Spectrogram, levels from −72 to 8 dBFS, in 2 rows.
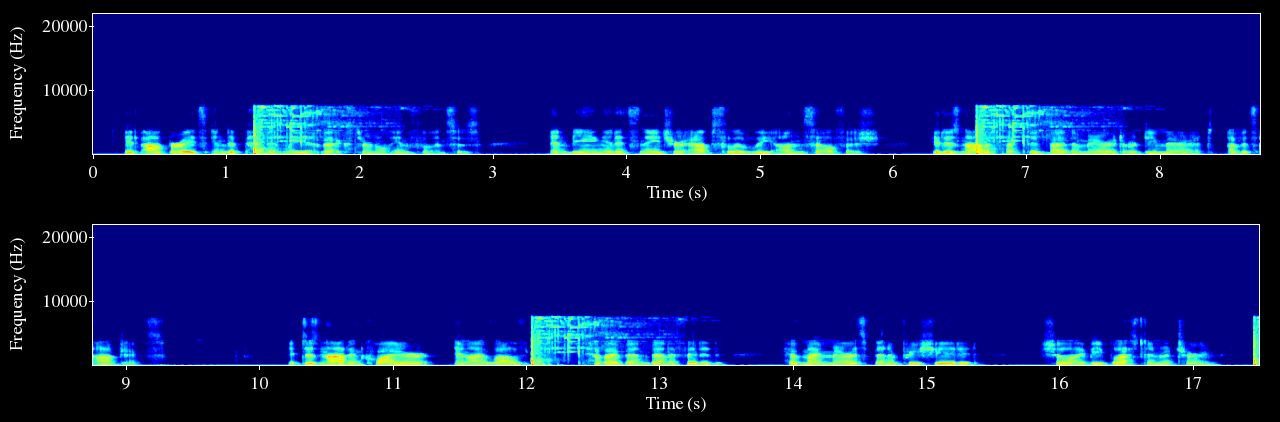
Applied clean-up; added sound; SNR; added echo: none; Shatter; 7 dB; reverberation time 0.2 s.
